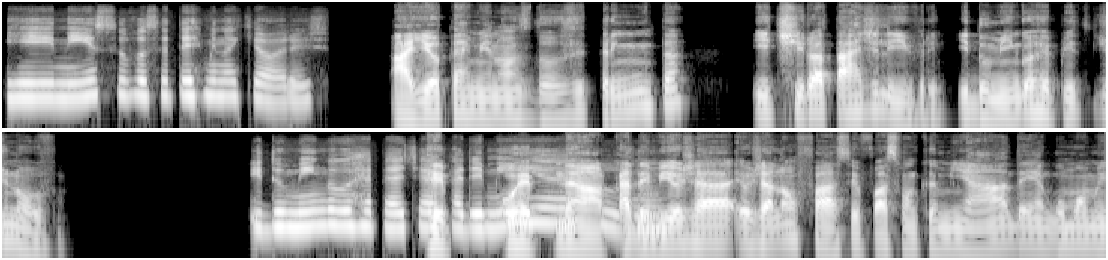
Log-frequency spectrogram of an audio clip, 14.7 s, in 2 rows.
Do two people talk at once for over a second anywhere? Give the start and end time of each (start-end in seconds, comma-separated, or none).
10.2-11.8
